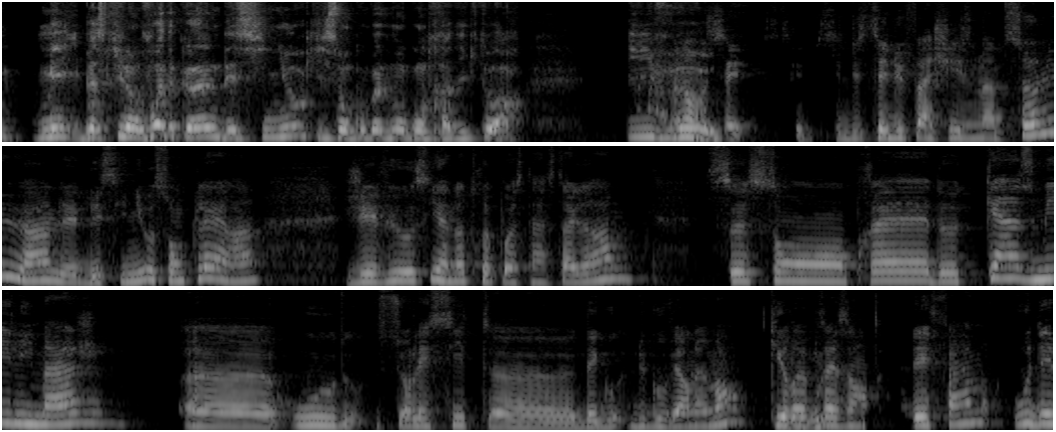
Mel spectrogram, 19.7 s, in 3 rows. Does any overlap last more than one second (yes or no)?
no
